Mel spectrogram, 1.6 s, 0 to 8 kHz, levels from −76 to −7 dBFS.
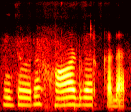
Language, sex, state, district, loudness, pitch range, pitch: Tamil, female, Tamil Nadu, Kanyakumari, -17 LUFS, 195-200 Hz, 195 Hz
